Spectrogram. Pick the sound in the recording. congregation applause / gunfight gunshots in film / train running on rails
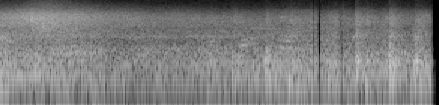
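train running on rails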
